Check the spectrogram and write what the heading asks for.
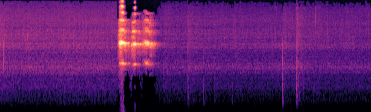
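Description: A bird squawking: three quick, loud calls about two and a half seconds in, over a faint steady hiss, followed by a few soft clicks.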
